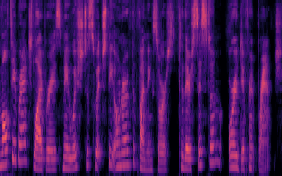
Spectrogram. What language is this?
English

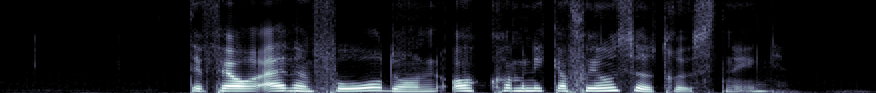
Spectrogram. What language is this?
Swedish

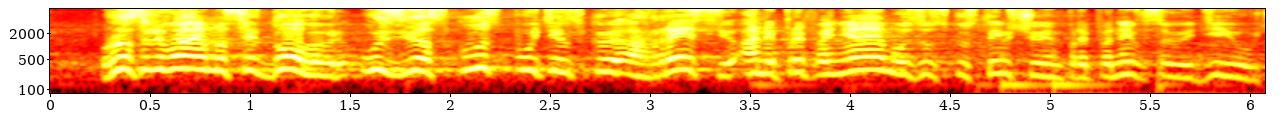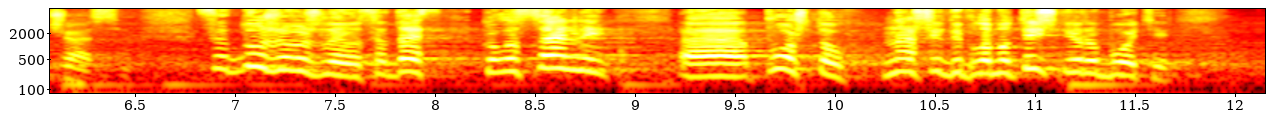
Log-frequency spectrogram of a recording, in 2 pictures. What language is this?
Ukrainian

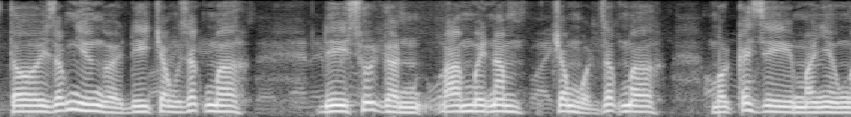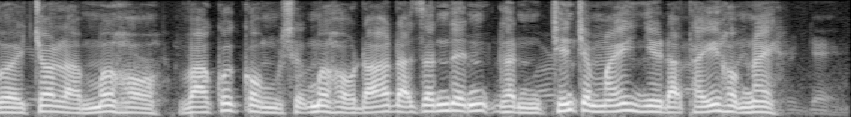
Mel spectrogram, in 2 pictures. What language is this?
Vietnamese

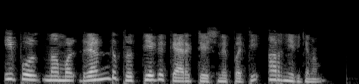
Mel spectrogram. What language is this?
Malayalam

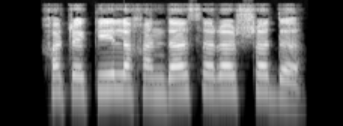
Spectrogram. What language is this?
Pashto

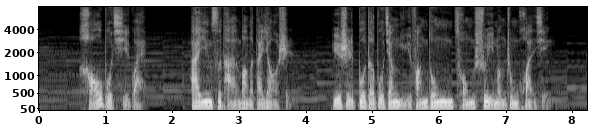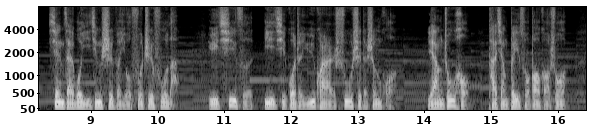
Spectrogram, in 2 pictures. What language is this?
Chinese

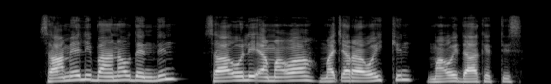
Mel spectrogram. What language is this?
Gofa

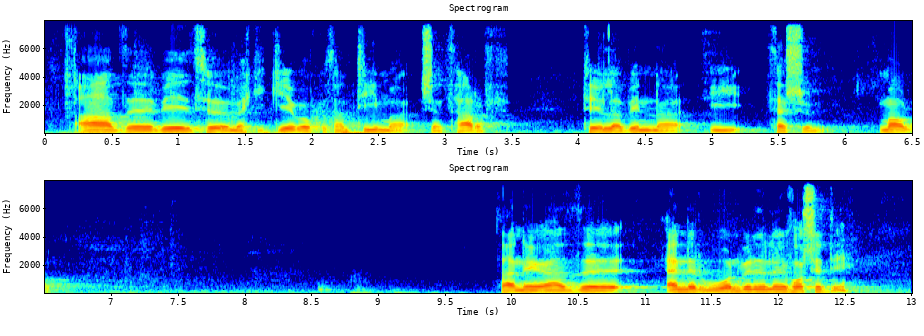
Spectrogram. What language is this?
Icelandic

